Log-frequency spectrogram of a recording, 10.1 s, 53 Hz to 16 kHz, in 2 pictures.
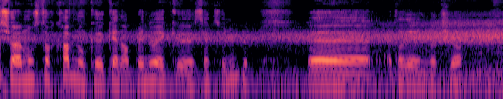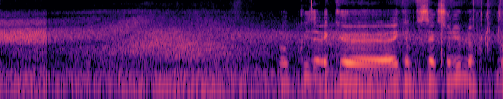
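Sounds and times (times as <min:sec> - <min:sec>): car driving past: 0:04.0 - 0:09.2.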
